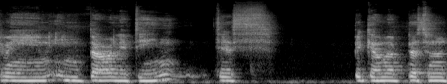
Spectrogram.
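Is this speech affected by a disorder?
Yes: Down syndrome.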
